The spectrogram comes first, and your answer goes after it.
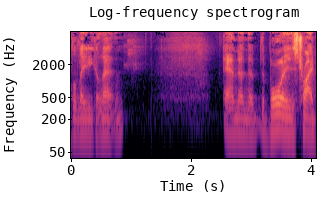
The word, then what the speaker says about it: Ghislaine: The other question is Ghislaine. Is that how it's pronounced? Ghislaine, Ghislaine.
